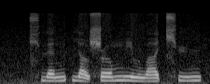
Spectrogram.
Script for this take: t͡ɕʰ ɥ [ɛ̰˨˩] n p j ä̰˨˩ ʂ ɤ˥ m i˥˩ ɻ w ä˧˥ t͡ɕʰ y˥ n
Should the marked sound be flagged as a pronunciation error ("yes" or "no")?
yes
